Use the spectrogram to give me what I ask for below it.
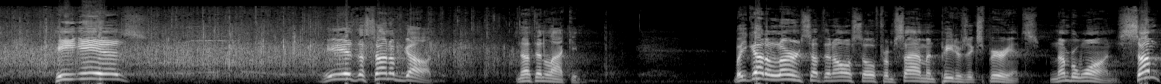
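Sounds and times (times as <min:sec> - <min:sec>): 
audience clapping hands: 0:00.0 - 0:06.2
speech: 0:00.5 - 0:01.5, 0:03.2 - 0:04.4, 0:05.2 - 0:05.9, 0:07.4 - 0:11.5.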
